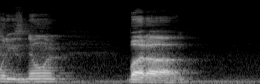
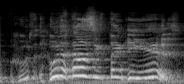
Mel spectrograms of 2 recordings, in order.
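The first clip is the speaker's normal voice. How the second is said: high, exasperated disbelief; can't believe this guy's nerve; incredulous. Real, not acted. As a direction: pitch shooting up in outrage. Ranting about rude mechanic.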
